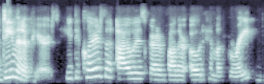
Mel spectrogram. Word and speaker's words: Aoi: It's about this girl named Ioe. AOI. Ioe. I believe that's how it's pronounced.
